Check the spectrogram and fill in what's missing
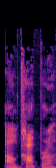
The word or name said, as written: Al Kaprah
